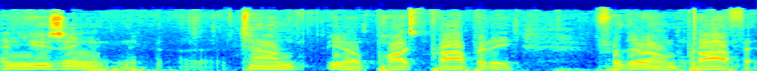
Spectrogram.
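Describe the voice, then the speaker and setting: A man with an American accent talks at a fairly quick pace in a fairly low voice. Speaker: resident speaking for a nonprofit sports club. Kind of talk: public comment at council meeting. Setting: council meeting with PA mic. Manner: loud.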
